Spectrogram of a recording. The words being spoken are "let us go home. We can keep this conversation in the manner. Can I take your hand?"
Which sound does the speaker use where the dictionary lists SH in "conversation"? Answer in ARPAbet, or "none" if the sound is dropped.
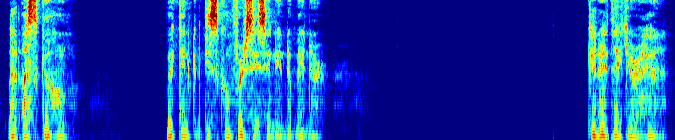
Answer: S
